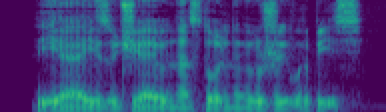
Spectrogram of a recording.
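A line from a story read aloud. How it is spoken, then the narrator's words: Wry snort. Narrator (Russian): хмыкнул в ответ тот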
